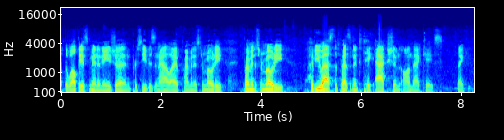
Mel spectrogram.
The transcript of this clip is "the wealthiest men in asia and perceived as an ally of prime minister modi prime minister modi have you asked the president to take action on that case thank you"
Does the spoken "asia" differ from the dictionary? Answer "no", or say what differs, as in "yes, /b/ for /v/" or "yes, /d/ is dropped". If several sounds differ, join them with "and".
no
